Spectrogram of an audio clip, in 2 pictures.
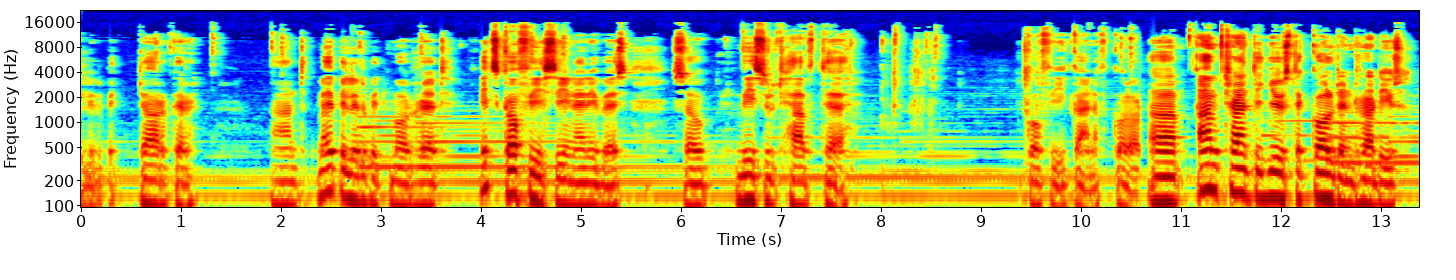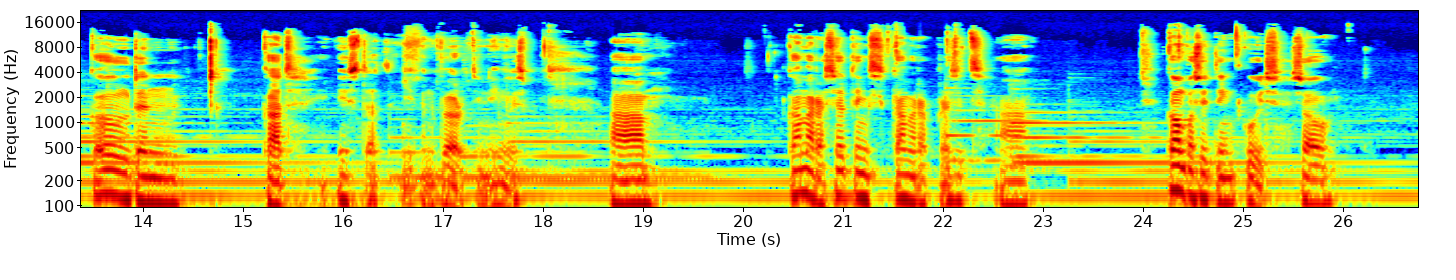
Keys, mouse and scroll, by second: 6.4 ctrl+s, 7.1-10.3 middle drag, 10.3 right click, 10.3 shift+z, 10.5 ctrl+s, 10.5-26.7 middle drag.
